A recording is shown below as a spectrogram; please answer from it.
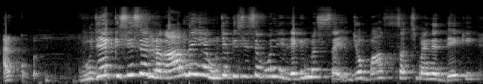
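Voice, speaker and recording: A woman's voice: sits high, expressive, brisk, reverberant. A middle-aged woman vlogger giving direct-to-camera commentary, earnestly lecturing and scolding with rhetorical questions. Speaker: vlogger commenting on another family's dispute.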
